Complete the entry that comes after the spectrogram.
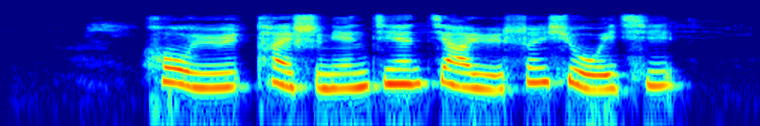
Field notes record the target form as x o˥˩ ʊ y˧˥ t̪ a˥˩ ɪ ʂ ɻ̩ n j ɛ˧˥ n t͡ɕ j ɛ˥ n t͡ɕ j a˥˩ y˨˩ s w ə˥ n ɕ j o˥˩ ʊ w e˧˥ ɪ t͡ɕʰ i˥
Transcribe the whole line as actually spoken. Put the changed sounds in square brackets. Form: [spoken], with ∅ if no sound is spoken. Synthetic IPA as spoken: x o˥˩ ʊ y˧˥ [t̪ʰ] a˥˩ ɪ ʂ ɻ̩ n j ɛ˧˥ n t͡ɕ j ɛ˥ n t͡ɕ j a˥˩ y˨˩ s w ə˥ n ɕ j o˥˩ ʊ w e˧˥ ɪ t͡ɕʰ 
